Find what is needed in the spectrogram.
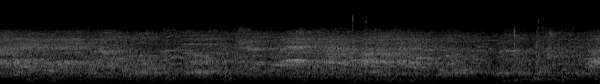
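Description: Murmur of spectators echoing in a school gymnasium, with a basketball being dribbled on the hardwood court. A few brief, sharp high sounds come about halfway through and again near the end.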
